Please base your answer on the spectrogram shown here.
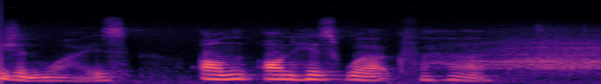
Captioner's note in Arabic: هتافات الجمهور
